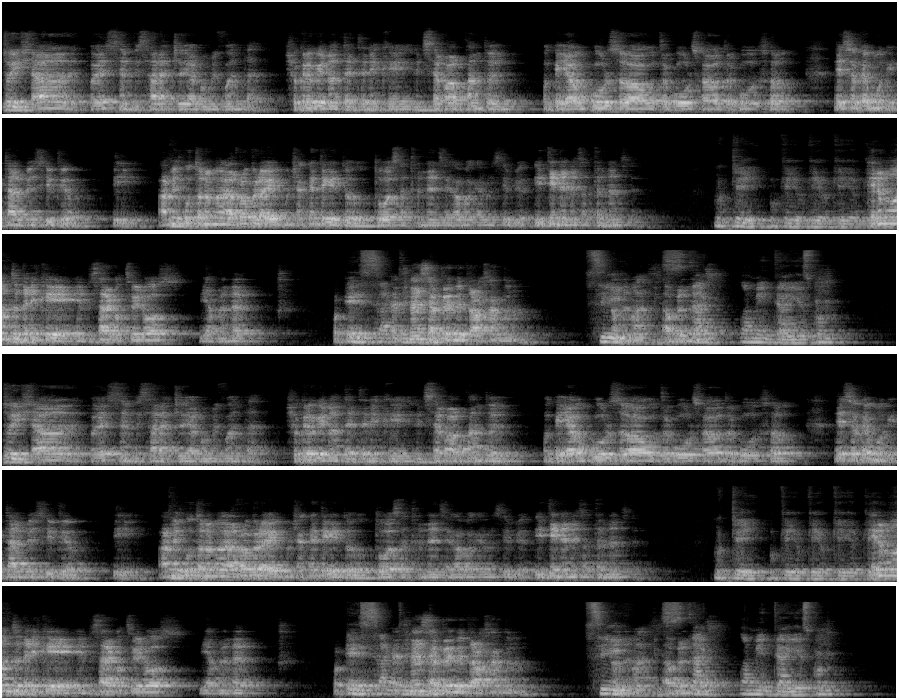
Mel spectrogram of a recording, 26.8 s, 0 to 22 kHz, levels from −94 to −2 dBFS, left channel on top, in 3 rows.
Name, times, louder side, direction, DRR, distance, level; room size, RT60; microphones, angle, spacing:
voice 1, 0.0-2.5 2.8-5.1 5.4-7.9 8.3-9.7 10.1-15.2 17.6-20.4 21.2-23.1 24.0-24.9, left 1 dB, 85° left, 0.9 m, -29 dB
voice 2, 16.1-17.8 21.3-22.3 23.7-26.2, equal, 25° right, 0.8 m, -33 dB
3.3 x 3.2 x 3.6 m
head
